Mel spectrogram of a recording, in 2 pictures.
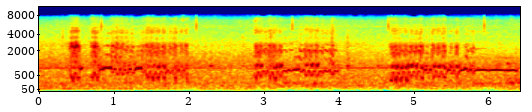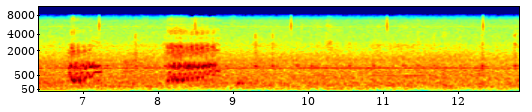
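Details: Kitten making weird noises: bursts of rough, buzzy, trilling calls, each lasting about a second, come roughly every two seconds against a steady faint hum in a quiet room.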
